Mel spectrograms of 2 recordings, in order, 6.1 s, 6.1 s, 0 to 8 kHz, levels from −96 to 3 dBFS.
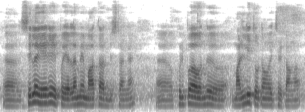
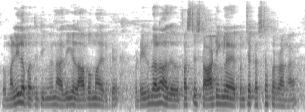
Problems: none marked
